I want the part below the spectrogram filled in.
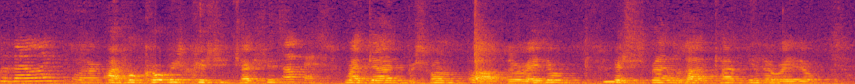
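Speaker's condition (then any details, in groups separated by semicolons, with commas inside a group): Traumatic brain injury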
